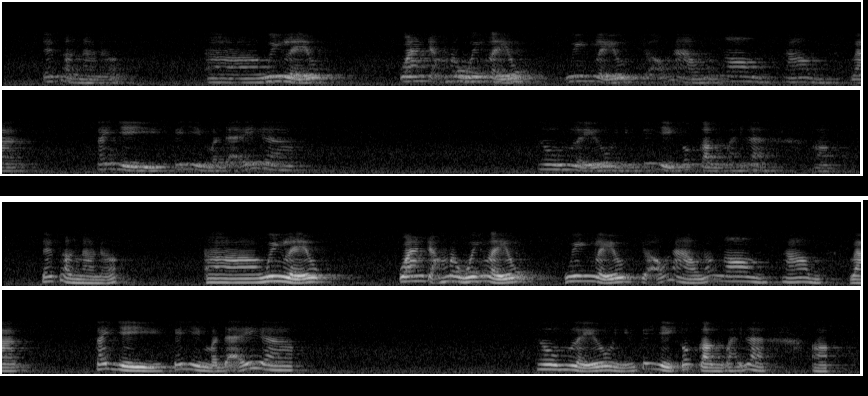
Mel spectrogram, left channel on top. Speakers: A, on the right (about 80°); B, on the left (about 45°).
A: cái phần nào nữa Ờ, nguyên liệu quan trọng là
B: Ừ,
A: nguyên liệu
B: nguyên liệu.
A: nguyên liệu chỗ nào nó ngon không và cái gì cái gì mà để ờ, thương liệu những cái gì có cần phải là ờ,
